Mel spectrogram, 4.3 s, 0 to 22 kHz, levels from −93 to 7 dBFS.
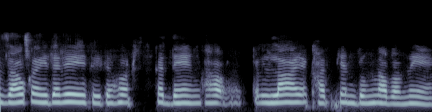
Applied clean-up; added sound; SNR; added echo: neural mask model Resemble Enhance denoiser.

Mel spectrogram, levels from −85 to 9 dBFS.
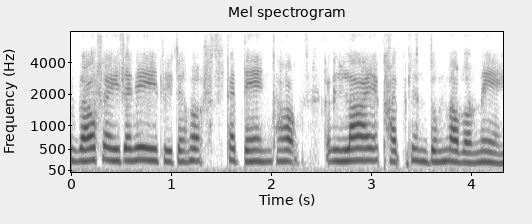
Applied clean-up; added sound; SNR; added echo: neural diffusion model UNIVERSE++.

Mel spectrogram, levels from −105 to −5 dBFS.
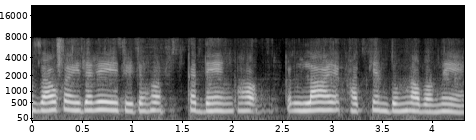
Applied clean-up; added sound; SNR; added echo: neural separator model SepFormer DNS4.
